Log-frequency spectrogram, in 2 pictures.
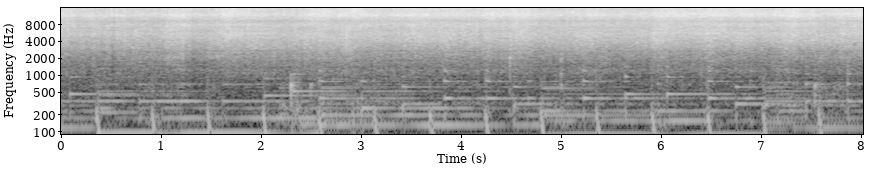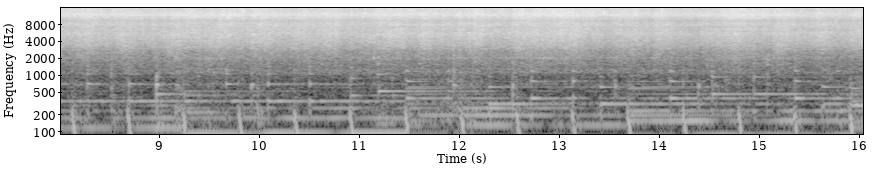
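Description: Bihon rice noodles being stir-fried with oyster sauce and soy sauce, a steady loud sizzle and scrape of stirring in a pan running continuously without talk.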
